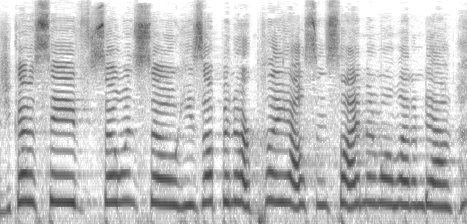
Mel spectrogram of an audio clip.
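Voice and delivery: put-on high little girls' voices, pleading; high childish plea; kids pleading. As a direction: imitate the girls begging mom to rescue the boy. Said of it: "the girls come running in the house going".

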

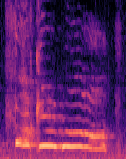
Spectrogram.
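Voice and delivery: very high, cracking-up-the-pitch cheer; high fight-crowd shout; excited yell. Real, not acted. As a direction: scream encouragement at the fighter.

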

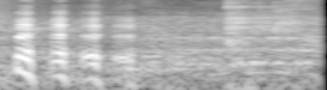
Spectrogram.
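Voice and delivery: soft high giggle; quiet, high chuckle at your own remark; amused laugh. Real, not acted. Vlogger poking fun at goofy merch, soft high chuckle.

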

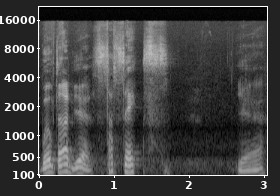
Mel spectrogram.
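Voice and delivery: ordinary talk, nothing marked

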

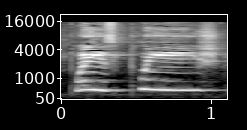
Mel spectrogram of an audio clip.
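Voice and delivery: very loud, high begging; shrieked child's begging. A narrator's reading. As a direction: yell the plea for everyone to hear. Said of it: "so loudly that the whole".

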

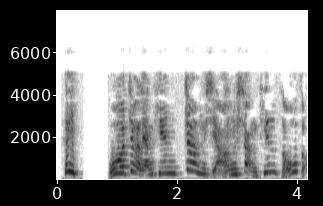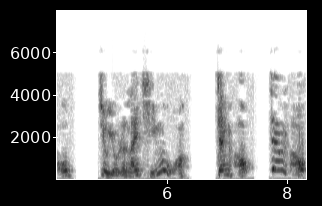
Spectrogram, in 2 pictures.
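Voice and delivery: high, eager monkey voice, bubbling over; delighted Monkey King. Acted. Monkey King thrilled that heaven invites him, high gleeful voice. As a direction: squeal with glee like a cheeky monkey. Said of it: "高兴地说".

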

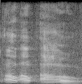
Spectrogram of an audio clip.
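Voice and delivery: high, drawn-out imitated oohs; awkward realization. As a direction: mimic a lady slowly realizing her blunder. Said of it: "she's now awkward".

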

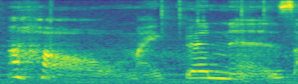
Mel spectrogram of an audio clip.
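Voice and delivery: slow, stunned whisper; hushed, drawn-out disbelief; speechless. Real, not acted. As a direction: barely get it out, whispering. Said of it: "I can't even talk".

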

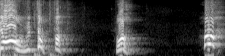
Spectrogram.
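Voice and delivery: sudden high, loud startled yelp. Real, not acted. Scared by his own reflection, a startled yelp. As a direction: jump at your own reflection. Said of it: "I may have overreacted".

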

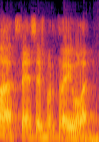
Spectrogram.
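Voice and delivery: ordinary talk

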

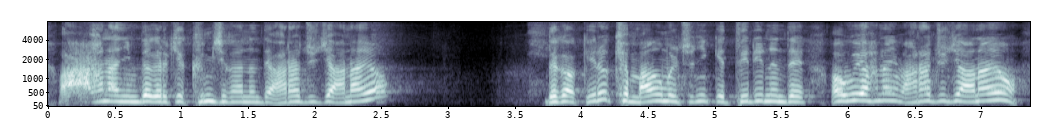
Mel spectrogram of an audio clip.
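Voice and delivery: whiny complaint. Retold or imitated. Preacher mocking fasting believers who complain to God, whiny. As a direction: imitate a self-pitying believer nagging God. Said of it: "그러면서 하는 말이".

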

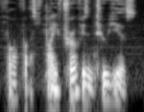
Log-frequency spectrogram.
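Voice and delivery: ordinary talk, nothing marked

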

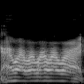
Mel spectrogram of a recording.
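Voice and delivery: high-pitched mock angry yammering; angry little racers. Describing cartoon racers' angry faces, mock angry yammer. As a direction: growl like tiny furious cartoon racers. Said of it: "little racers are little angry faces".

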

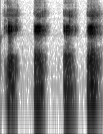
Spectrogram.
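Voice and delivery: short, quiet repeated "eh" blips; little staccato electronic noise bursts; imitated switch noise. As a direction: mimic a switch chattering on and off softly. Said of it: "then this switch will go".

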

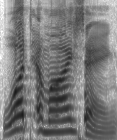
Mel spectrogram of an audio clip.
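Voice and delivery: loud, high, drawn-out self-rebuke; slow exasperated yelp; exasperated outburst. Real, not acted. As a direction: cry out in disbelief at yourself. Snapping out of own rambling.

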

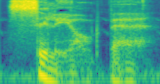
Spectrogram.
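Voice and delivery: low, soft, tender murmur; gently fond, voice dropped; loving. A narrator's reading. Christopher Robin comforting stuck Pooh, soft loving voice. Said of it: "in such a loving voice".

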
